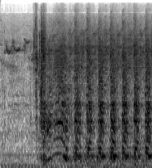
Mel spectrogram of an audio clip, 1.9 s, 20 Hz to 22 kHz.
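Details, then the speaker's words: Audi A4 convertible with intermittent no-start, PRNDS gear indicator flashing: starter spins the engine with quick, steady cranking pulses but it never fires; cranks, no start, cause not confirmed. "I know when it's not going to start. I haven't tried it, but the PRDS, whatever, PRNDS is flashing. So I bet you if I crank it, it won't start."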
